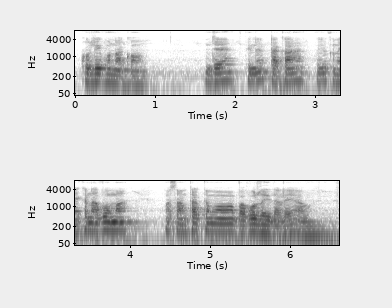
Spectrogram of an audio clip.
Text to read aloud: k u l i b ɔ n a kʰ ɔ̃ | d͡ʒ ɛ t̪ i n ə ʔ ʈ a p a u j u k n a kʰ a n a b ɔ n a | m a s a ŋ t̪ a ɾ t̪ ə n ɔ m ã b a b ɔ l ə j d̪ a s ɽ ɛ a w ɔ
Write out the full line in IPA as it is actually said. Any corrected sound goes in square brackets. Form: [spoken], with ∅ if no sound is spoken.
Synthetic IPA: k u l i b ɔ n a [k] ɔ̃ | d͡ʒ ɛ t̪ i n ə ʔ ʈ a [k] a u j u k n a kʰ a n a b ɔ [m] a | m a s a [n] t̪ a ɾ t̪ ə [m] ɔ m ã b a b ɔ l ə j d̪ a [∅] ɽ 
